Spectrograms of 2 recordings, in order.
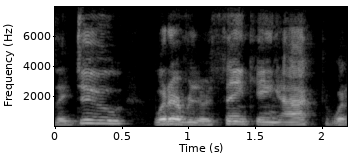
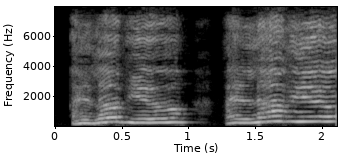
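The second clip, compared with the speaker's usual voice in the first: mock syrupy sweet tone, very high-pitched; 12 semitones higher, 6 dB louder than usual. Retelling what a man said as the speaker walked by him, imitating a really sweet voice. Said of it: "really, really sweet voice".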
